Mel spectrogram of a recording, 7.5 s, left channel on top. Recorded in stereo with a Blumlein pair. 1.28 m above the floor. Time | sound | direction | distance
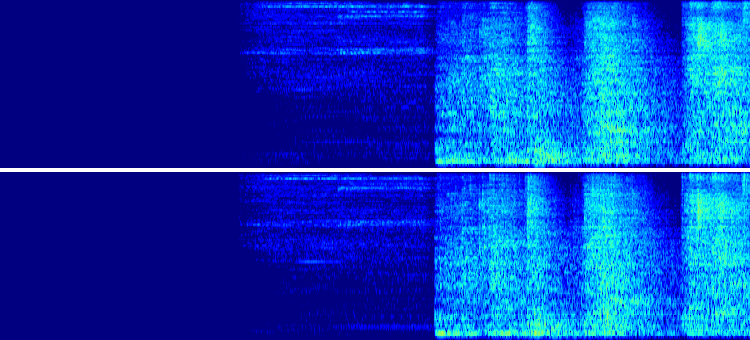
2.4 | keys jangling | 10° right | 1.0 m
4.3 | crumpling | 25° right | 0.7 m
